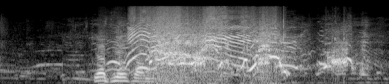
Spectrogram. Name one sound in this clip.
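A group of young women shriek together close by.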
